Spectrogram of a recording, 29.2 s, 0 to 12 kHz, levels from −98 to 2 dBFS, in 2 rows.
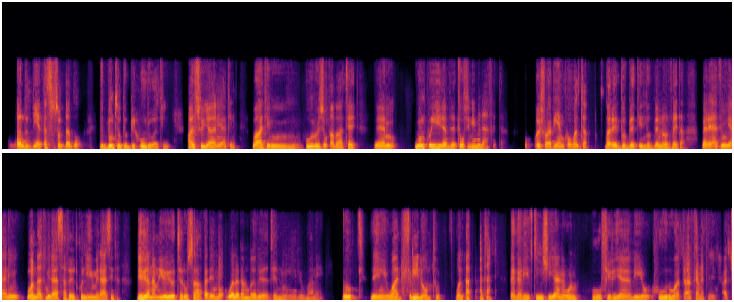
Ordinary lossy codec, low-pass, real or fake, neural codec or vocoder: none; 7.2 kHz; fake; codec, 16 kHz, 1 kbps, X-Codec, HuBERT features, trained on general audio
